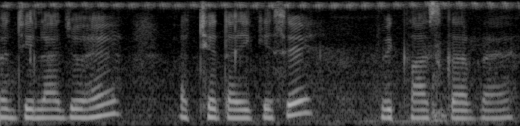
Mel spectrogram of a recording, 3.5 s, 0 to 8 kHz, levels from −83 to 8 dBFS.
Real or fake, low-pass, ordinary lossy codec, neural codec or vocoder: real; none; none; none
